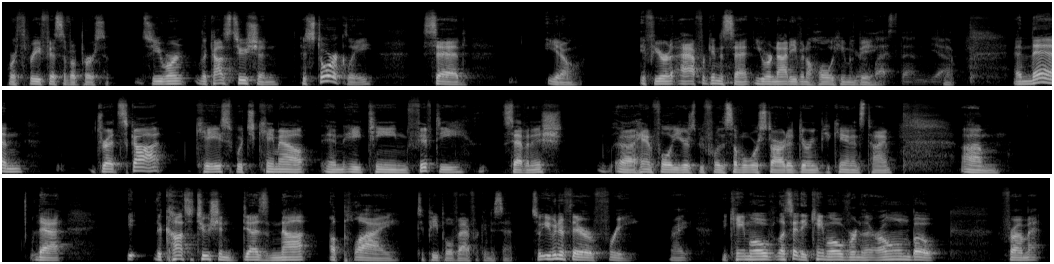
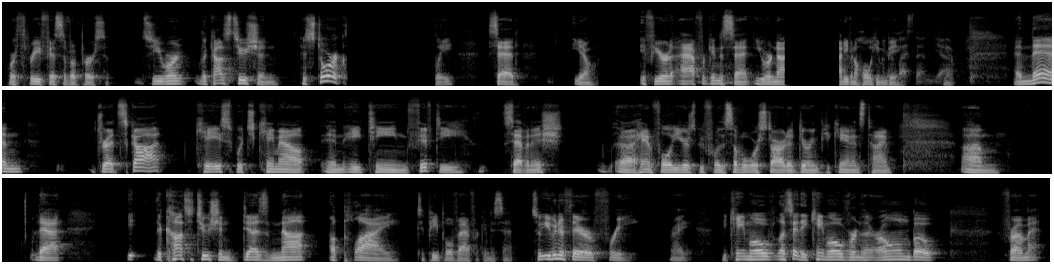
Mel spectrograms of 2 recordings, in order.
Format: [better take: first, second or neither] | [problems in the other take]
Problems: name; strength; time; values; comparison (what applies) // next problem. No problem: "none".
first | audio freezing; at 3.5 s for 1 s and at 8 s for 0.5 s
